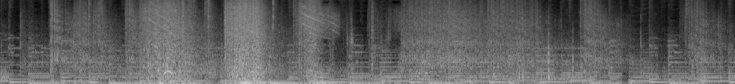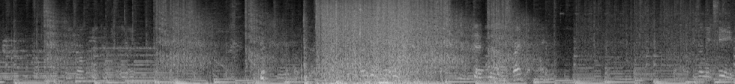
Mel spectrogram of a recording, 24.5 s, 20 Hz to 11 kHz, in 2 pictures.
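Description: Gunfire crackles in the VR shooter Pavlov on the Dust 2 map, with repeated bursts and rapid volleys over several seconds while players talk excitedly.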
